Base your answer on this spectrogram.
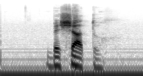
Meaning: buzzard, common buzzard (Buteo buteo)
- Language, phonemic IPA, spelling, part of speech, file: Galician, /beˈʃato̝/, bexato, noun, Gl-bexato.ogg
